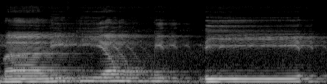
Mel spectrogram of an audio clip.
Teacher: huruf dal itu tidak punya hamas, tidak ngobos. Ya. Bukan maliki yaumiddin, di ada angin, percikan angin.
